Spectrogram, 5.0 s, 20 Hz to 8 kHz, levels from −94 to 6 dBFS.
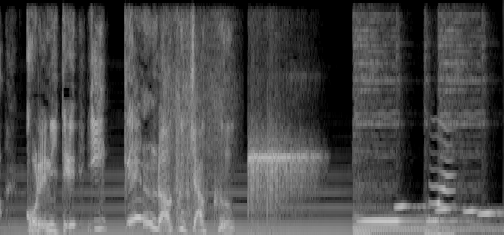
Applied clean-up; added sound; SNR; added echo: none; Bowed string instrument; 15 dB; none.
